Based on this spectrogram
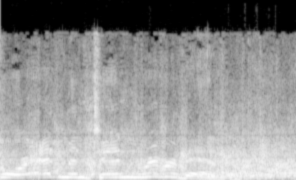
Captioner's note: some Applause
